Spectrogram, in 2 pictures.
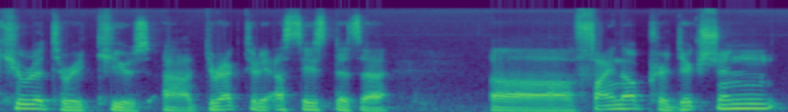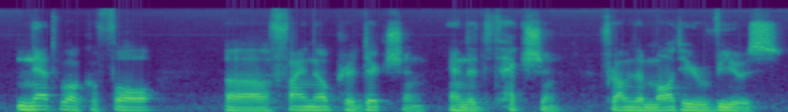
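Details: Adult male speaker; normal speech.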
